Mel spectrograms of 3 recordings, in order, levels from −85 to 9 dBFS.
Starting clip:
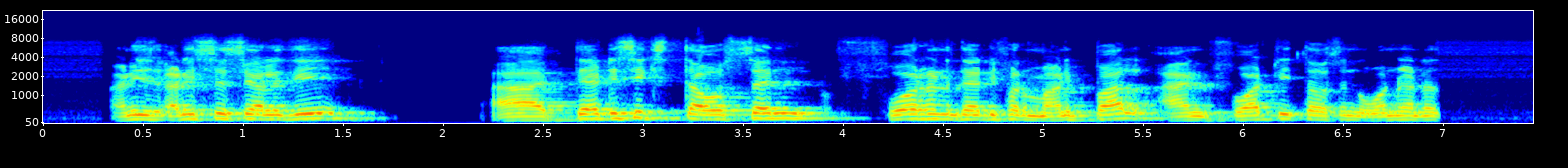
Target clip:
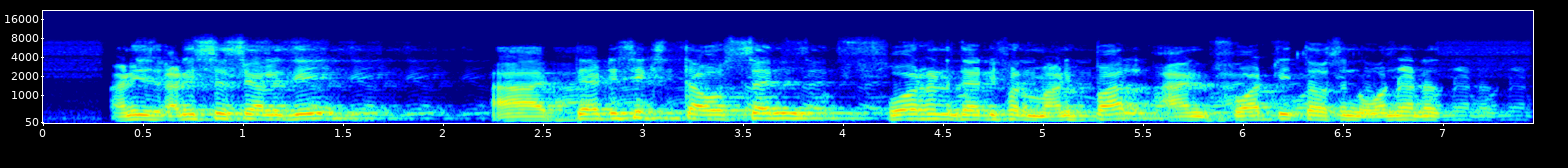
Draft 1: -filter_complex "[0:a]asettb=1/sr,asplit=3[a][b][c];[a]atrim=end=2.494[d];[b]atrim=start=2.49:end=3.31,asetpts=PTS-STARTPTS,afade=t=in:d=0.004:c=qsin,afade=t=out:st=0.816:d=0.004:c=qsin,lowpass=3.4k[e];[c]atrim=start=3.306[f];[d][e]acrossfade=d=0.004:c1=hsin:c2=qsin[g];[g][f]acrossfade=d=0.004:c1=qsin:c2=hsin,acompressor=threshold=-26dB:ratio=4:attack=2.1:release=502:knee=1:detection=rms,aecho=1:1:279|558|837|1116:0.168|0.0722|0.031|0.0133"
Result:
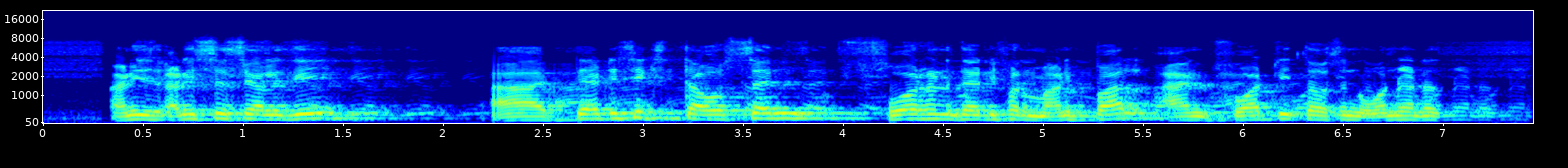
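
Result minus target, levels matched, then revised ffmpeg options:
compressor: peak gain reduction +7 dB
-filter_complex "[0:a]asettb=1/sr,asplit=3[a][b][c];[a]atrim=end=2.494[d];[b]atrim=start=2.49:end=3.31,asetpts=PTS-STARTPTS,afade=t=in:d=0.004:c=qsin,afade=t=out:st=0.816:d=0.004:c=qsin,lowpass=3.4k[e];[c]atrim=start=3.306[f];[d][e]acrossfade=d=0.004:c1=hsin:c2=qsin[g];[g][f]acrossfade=d=0.004:c1=qsin:c2=hsin,acompressor=threshold=-16.5dB:ratio=4:attack=2.1:release=502:knee=1:detection=rms,aecho=1:1:279|558|837|1116:0.168|0.0722|0.031|0.0133"

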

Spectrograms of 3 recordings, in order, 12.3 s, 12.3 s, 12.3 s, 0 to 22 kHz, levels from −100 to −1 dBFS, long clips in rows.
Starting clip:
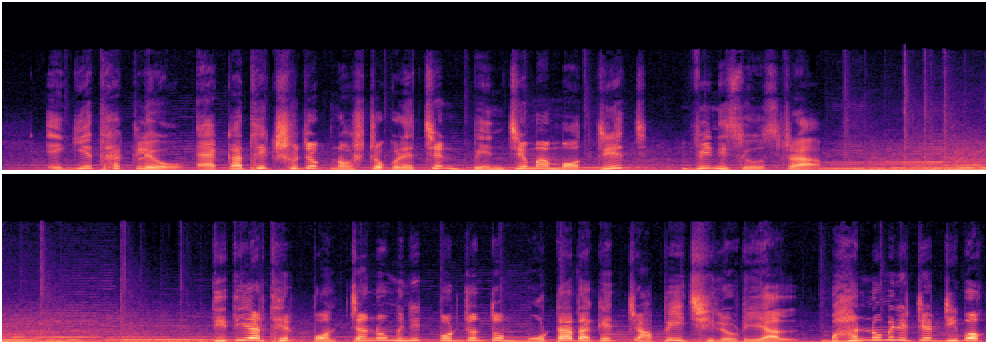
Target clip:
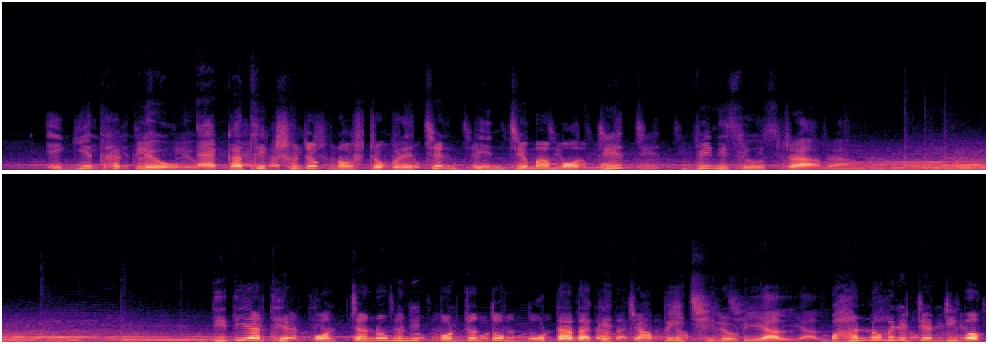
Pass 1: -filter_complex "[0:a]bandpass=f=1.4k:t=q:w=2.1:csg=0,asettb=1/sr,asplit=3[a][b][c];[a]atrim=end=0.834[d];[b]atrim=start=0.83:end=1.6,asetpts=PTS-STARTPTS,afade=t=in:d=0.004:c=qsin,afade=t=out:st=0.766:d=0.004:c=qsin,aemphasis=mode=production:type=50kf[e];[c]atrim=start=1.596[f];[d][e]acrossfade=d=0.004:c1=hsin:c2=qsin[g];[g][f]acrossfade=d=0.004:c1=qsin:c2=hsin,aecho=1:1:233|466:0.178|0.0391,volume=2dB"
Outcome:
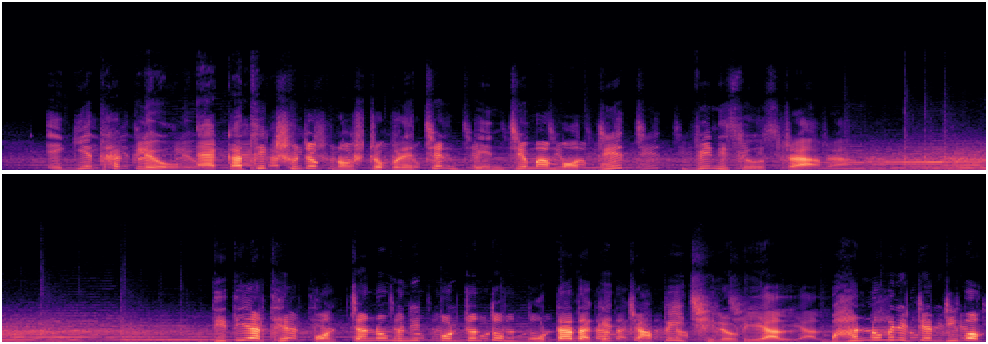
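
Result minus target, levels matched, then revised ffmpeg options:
500 Hz band -8.5 dB
-filter_complex "[0:a]bandpass=f=610:t=q:w=2.1:csg=0,asettb=1/sr,asplit=3[a][b][c];[a]atrim=end=0.834[d];[b]atrim=start=0.83:end=1.6,asetpts=PTS-STARTPTS,afade=t=in:d=0.004:c=qsin,afade=t=out:st=0.766:d=0.004:c=qsin,aemphasis=mode=production:type=50kf[e];[c]atrim=start=1.596[f];[d][e]acrossfade=d=0.004:c1=hsin:c2=qsin[g];[g][f]acrossfade=d=0.004:c1=qsin:c2=hsin,aecho=1:1:233|466:0.178|0.0391,volume=2dB"

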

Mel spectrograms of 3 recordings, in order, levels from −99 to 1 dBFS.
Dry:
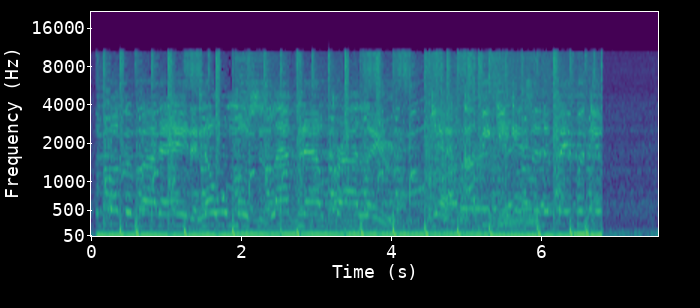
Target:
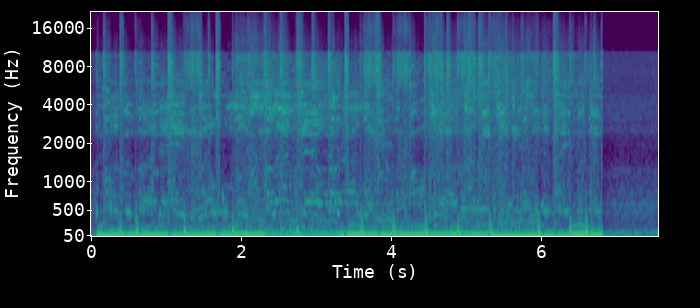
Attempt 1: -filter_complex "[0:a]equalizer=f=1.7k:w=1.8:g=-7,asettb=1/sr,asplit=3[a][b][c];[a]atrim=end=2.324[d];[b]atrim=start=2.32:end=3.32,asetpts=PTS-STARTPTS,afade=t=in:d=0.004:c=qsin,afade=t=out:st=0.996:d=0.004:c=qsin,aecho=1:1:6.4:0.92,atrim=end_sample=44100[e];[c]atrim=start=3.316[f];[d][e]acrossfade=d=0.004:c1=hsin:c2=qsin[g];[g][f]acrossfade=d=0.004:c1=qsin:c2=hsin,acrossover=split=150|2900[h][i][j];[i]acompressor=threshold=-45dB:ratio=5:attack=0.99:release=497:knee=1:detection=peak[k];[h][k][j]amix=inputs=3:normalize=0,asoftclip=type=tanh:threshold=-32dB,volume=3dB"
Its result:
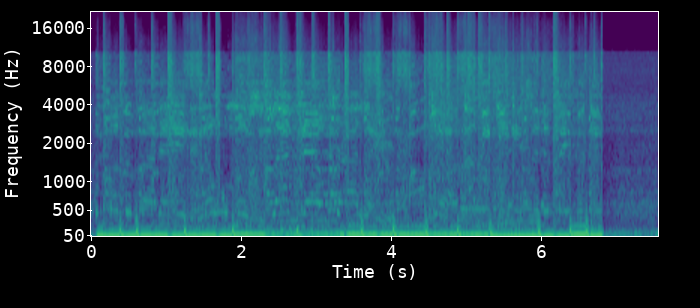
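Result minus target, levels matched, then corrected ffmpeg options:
2000 Hz band +3.0 dB
-filter_complex "[0:a]equalizer=f=1.7k:w=1.8:g=-18,asettb=1/sr,asplit=3[a][b][c];[a]atrim=end=2.324[d];[b]atrim=start=2.32:end=3.32,asetpts=PTS-STARTPTS,afade=t=in:d=0.004:c=qsin,afade=t=out:st=0.996:d=0.004:c=qsin,aecho=1:1:6.4:0.92,atrim=end_sample=44100[e];[c]atrim=start=3.316[f];[d][e]acrossfade=d=0.004:c1=hsin:c2=qsin[g];[g][f]acrossfade=d=0.004:c1=qsin:c2=hsin,acrossover=split=150|2900[h][i][j];[i]acompressor=threshold=-45dB:ratio=5:attack=0.99:release=497:knee=1:detection=peak[k];[h][k][j]amix=inputs=3:normalize=0,asoftclip=type=tanh:threshold=-32dB,volume=3dB"

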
